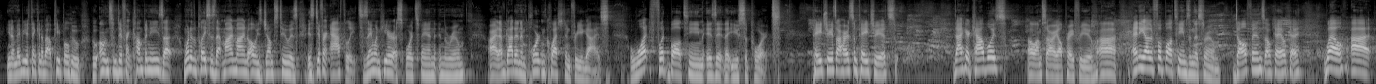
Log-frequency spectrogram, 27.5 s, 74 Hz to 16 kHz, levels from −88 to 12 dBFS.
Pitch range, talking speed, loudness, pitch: 130-175 Hz, 185 wpm, -22 LUFS, 150 Hz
